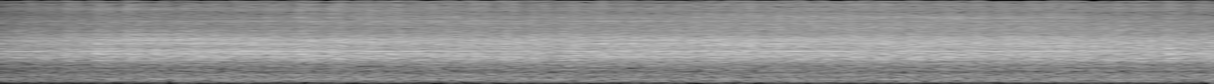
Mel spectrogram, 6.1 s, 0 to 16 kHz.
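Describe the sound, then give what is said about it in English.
Three small battery-powered robotic cars, about 16 inches long and 8 inches wide, moved by a desktop computer over Wi-Fi, whir steadily as they drive around a circle drawn on the floor of a lab on the UW-Milwaukee campus, a continuous, even motor hum and hiss at moderate loudness with no voices. “using a desktop computer and Wi-Fi to move three battery-powered robotic cars about 16 inches long and 8 inches wide around a circle drawn on the floor.”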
